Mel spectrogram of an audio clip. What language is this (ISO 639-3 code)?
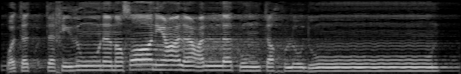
ara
